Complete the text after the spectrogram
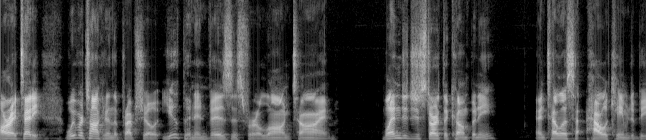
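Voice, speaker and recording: A man with a Canadian accent talks at a fairly quick pace in a medium pitch, with lively intonation and a bright, sharp tone, on a very clean recording with a silent background. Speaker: podcast host. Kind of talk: interview.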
